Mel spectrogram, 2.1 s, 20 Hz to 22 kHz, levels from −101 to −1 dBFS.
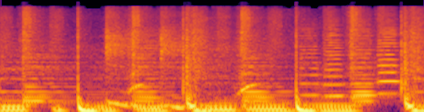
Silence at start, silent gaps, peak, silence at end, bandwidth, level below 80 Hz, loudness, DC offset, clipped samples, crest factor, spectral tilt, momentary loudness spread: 0 s; none; 0 dBFS; 0 s; 18 kHz; -16 dBFS; -14 LUFS; under 0.1%; under 0.1%; 12 dB; -5 dB/octave; 1 LU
